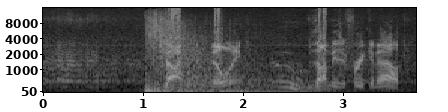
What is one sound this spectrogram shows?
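A grenade explodes in the distance with a deep boom.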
